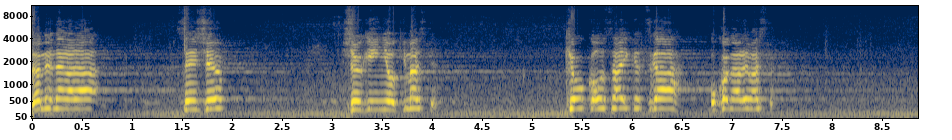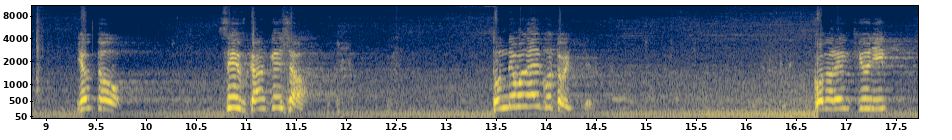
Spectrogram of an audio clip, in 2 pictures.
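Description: A man speaks through a loudspeaker in short, forceful bursts outdoors.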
